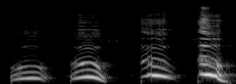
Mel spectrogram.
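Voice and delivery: high, rising yelps of alarm; quick string of high-pitched oohs; startled oohs. Real, not acted. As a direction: yelp as if about to fall. Almost falls in the game.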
